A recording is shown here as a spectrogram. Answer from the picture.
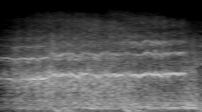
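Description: Car tyres screeching on the road in a sustained squeal with a slightly wavering pitch, starting abruptly and lasting about two seconds before it cuts off near the end.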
